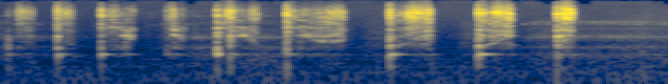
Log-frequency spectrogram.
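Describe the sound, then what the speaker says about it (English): Fork or spoon scraping and spreading garlic-butter roasted mashed potatoes over a dish, a series of short, close scrapes and soft clinks at an uneven rhythm, with no talking. "And spread that around with a fork or a spoon until it covers the top."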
